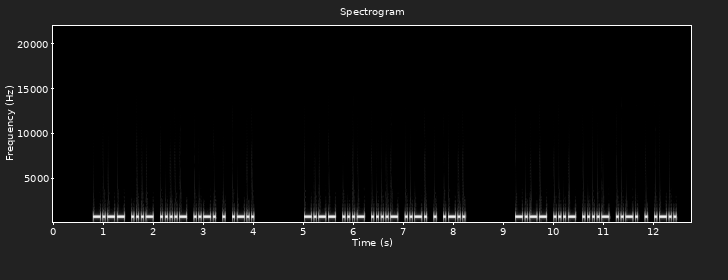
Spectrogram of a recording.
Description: Morse code, heard as a keyed tone, about 25 wpm, 700 Hz. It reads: YV4FEL YV4FEL YV4FEL
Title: DXCC-100 Call Signs - 6 Characters - Repeated 3x - 25wpm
